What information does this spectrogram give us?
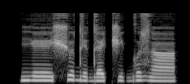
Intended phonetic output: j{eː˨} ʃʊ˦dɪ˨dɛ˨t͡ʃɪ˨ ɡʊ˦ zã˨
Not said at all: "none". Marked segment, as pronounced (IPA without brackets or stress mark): eː˨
